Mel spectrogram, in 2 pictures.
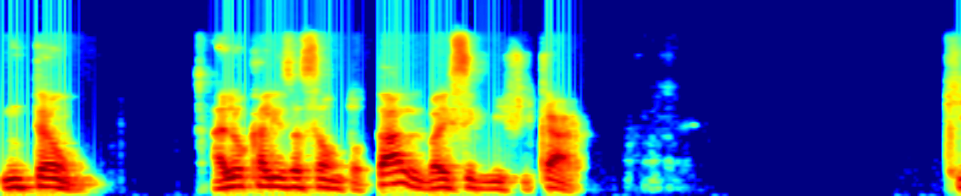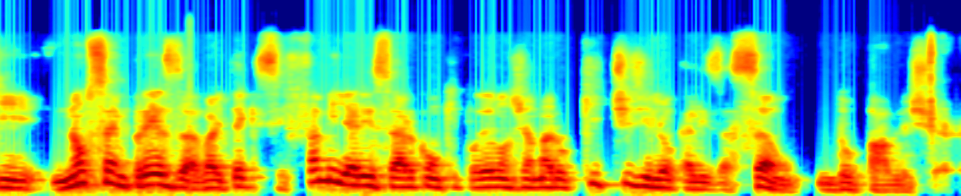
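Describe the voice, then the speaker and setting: A man's voice: mid-range voice, dark tone. A man from Argentina, a native Spanish speaker with an Argentine accent, gives a webinar presentation, often hesitating, with many fillers and repeated words.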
